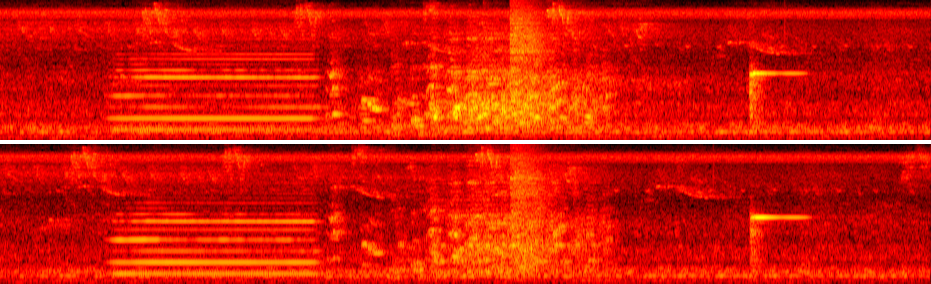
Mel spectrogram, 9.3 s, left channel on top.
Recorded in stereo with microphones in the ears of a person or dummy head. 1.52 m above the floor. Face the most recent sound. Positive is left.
turn(degrees=55)  # may be behind; listen again after turning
